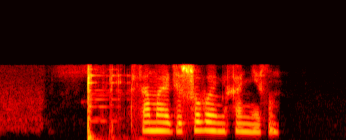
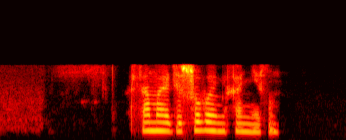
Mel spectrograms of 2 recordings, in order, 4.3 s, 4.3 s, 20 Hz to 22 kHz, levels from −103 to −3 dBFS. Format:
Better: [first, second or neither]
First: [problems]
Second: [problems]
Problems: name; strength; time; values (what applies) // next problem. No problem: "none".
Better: second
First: background sound (Shatter); 3 dB below the speech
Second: none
